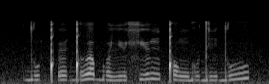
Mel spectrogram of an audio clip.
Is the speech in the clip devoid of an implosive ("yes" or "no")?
yes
